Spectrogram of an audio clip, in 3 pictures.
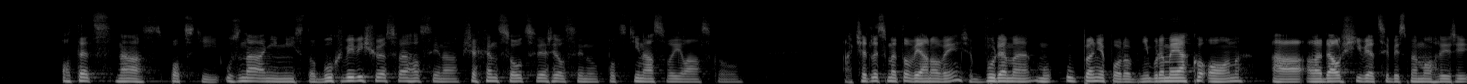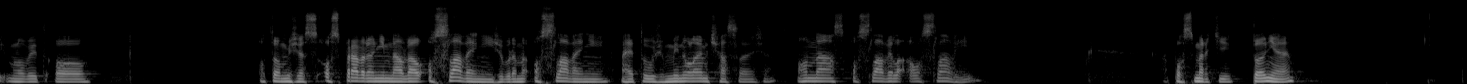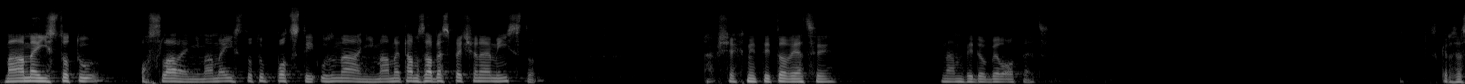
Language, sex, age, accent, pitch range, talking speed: Czech, male, 30-49, native, 130-150 Hz, 115 wpm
